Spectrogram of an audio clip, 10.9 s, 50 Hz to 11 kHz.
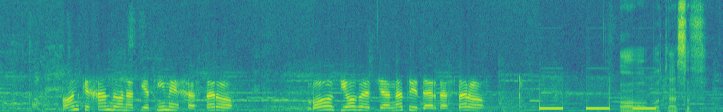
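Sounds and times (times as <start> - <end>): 
speech: 0.6 - 3.6, 4.6 - 7.4, 9.3 - 10.6
telephone busy tone beeps after a dropped call: 8.1 - 10.0.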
